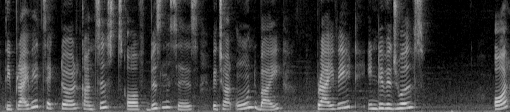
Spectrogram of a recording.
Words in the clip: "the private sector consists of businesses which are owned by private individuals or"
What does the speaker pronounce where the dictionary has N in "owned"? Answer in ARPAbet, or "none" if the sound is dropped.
N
